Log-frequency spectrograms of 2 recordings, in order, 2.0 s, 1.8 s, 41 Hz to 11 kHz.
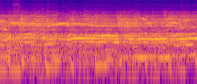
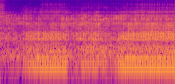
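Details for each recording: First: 1940 Emerson DB 301 five-tube AA5 radio under repair, playing: clear, steady music with no crackle, fading or hum; the earlier problem was traced to the set being very picky about its antenna hookup. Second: 1940 Emerson DB 301 All American Five tube radio, filter capacitors checked and correct: loud, steady low hum with a buzzy edge throughout the set, music barely audible on a station; hum and buzz from external antenna connection.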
